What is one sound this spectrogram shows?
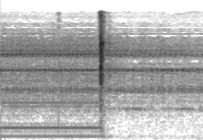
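A circuit breaker trips with a sharp click.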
